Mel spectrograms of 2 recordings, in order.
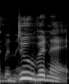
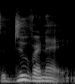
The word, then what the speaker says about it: DuVernay: It's Duvernay. You have to say it like this, Duvernay.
